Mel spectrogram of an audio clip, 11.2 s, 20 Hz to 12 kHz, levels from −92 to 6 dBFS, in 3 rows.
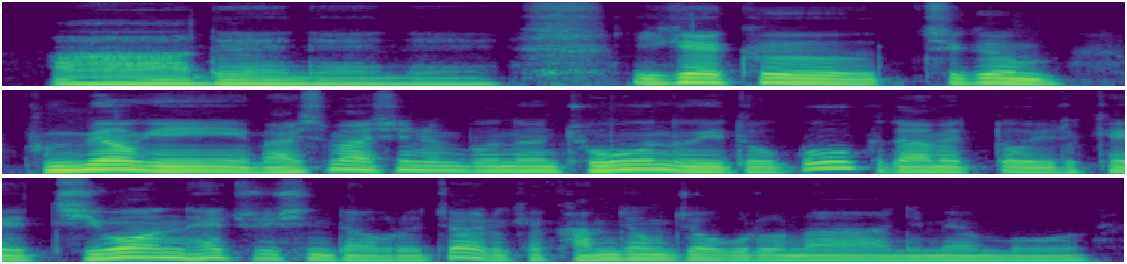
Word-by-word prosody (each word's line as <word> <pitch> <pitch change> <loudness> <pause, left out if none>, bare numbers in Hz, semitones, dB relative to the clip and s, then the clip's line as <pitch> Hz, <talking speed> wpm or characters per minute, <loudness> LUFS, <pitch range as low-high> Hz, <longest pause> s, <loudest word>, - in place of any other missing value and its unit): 아. 95 0 0
네, 100 -1 -1
네, 85 -1 -5
네. 85 0 -9 0.4
이게 130 +3 +5
그 120 -6 +3 0.2
지금 120 -4 +1 0.3
분명히 125 -5 +5
말씀하시는 130 - 0
분은 120 -1 0
좋은 145 +4 +3
의도고 115 - 0
그다음에 115 -4 -1
또 110 -2 -2
이렇게 100 0 -4
지원해 145 +2 +2
주신다고 110 -7 -6
그러죠? 95 +12 -3
이렇게 105 -4 -7
감정적으로나 105 -1 -4
아니면 95 0 -5
뭐 90 0 -8
110 Hz, 295 characters per minute, -21 LUFS, 95-125 Hz, 0.4 s, 이게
